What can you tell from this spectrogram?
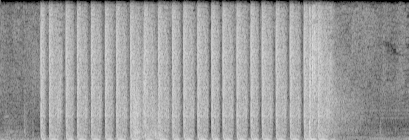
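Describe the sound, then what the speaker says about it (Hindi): Rapid automatic gunfire from PUBG Lite gameplay, a burst of about twenty loud, evenly spaced close shots over roughly two seconds, no talk; footsteps are not distinct. "देखो फुटस्टेप्स भी आ रहे थे और गन शॉट्स की आवाज भी आ रही थी।"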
